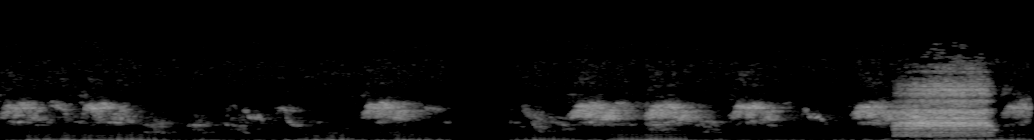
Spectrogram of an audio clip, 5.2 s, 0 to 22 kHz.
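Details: At a Cabañeros National Park nest webcam in Spain, barn owls raising young in 2023 make clusters of short high chirping notes, then one long harsh hiss at the end, with low rumble throughout.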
